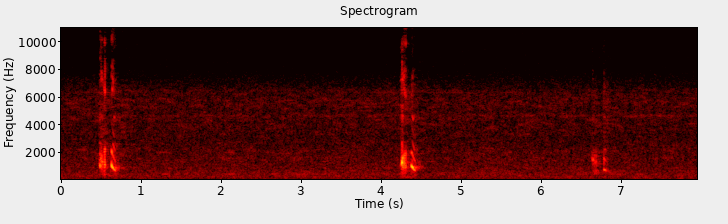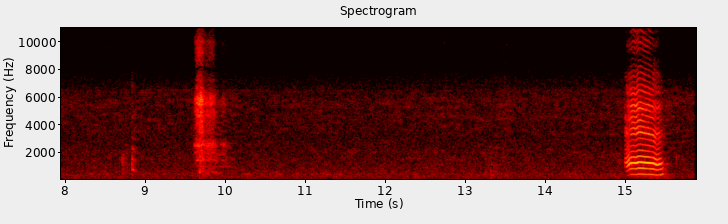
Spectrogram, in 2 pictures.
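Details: Hiccups: about five sharp, brief hiccups at irregular intervals in a quiet room, ending with a short voiced sound.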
